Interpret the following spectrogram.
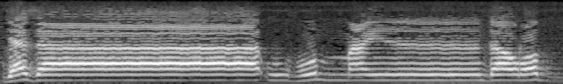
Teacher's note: جزاؤہم یہاں مد متصل ہے، 5 حرکات کھینچیے. میم پر اظہار ہوگا، اظہار شفوی.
